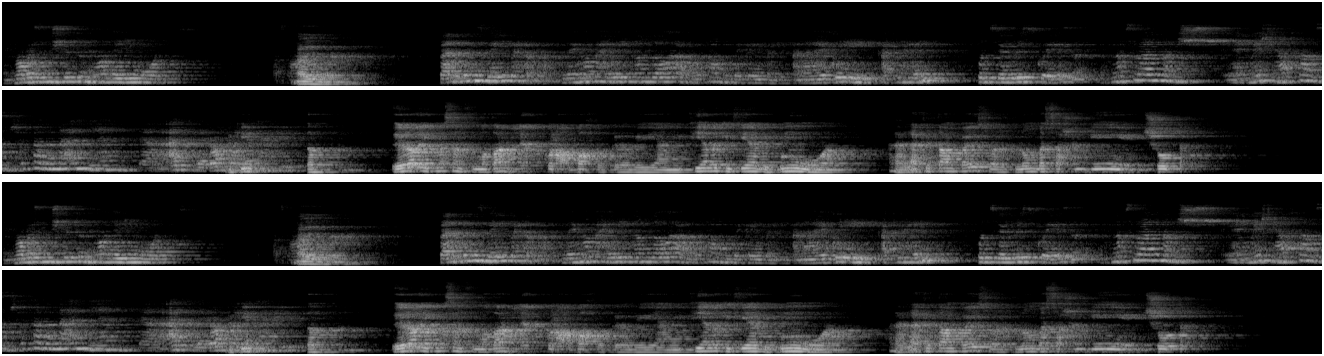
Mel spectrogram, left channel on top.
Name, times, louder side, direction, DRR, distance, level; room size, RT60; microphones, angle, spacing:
voice 1, 0.0-1.6 2.8-3.5 4.4-9.3 9.8-16.1 16.6-16.8, equal, 5° right, -6 dB, 1.3 m, -31 dB
voice 2, 2.9-3.4 15.4-15.7 16.2-16.4 17.1-21.5 22.1-25.0, left 2 dB, 30° left, -3 dB, 0.5 m, -26 dB
7.5 x 6.0 x 2.2 m, 1.2 s
head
